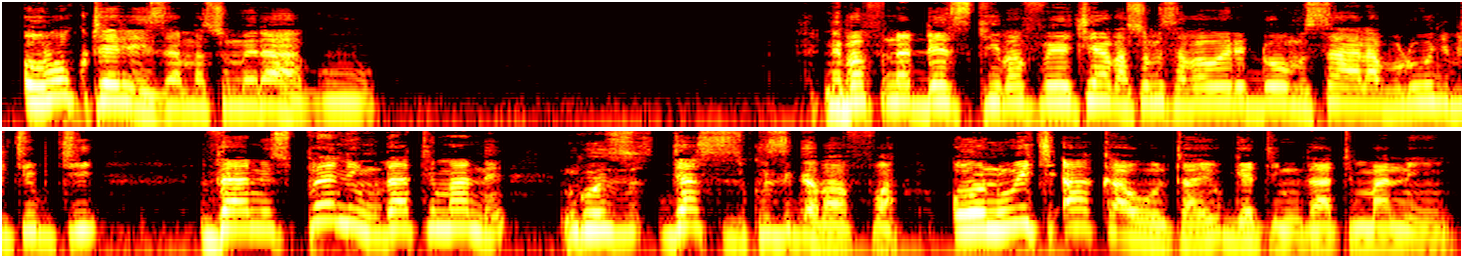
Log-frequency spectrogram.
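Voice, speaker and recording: A fairly high-pitched man with a Ugandan accent, recorded without echo, speaks as a concerned citizen commentator. His political rant is impassioned and animated, and as he gets heated he repeats himself and trips over words.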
